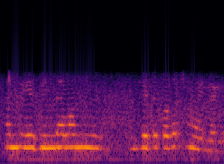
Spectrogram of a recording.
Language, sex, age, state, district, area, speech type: Bengali, female, 18-30, West Bengal, Malda, urban, conversation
